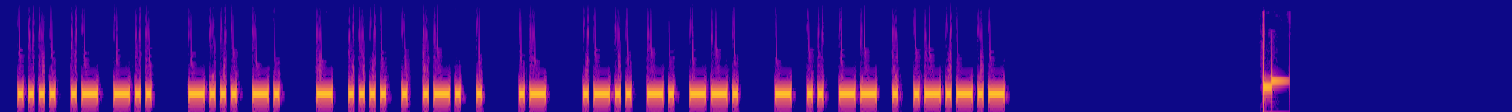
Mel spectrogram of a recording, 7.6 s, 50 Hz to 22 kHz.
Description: Morse code, heard as a keyed tone, about 41 wpm, 700 Hz. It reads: HAD BN THERE A LNG TIME.
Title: Sentences from Top 400 Words and Abbreviations 45wpm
